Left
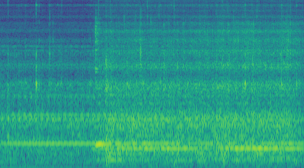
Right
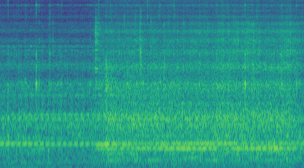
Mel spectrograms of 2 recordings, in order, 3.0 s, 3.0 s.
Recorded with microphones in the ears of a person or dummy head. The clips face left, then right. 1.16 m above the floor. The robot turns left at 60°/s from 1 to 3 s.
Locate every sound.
1.0 s a cowbell: 35° left (ahead or behind), 0.7 m; by 1.2 s 30° left (ahead or behind), 0.7 m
